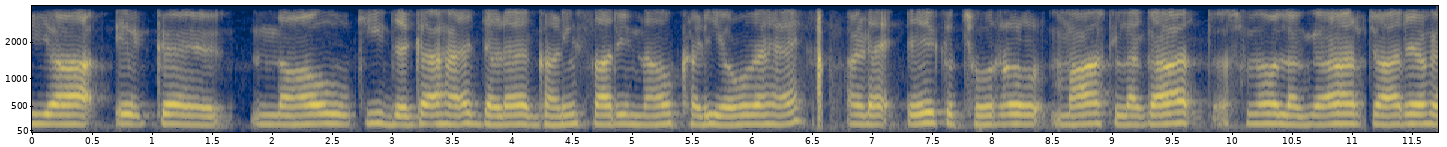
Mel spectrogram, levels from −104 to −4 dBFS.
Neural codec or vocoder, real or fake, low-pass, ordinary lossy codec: codec, 24 kHz, 6 kbps, HILCodec; fake; 3.6 kHz; none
